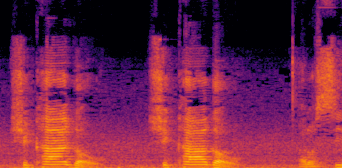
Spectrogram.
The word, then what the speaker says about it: Chicago: toujours sont OK donc au lieu nous dit chicado ça son exception à la prononciation de ch en anglais et bien il prononcé comme OK Chicago Chicago alors si n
